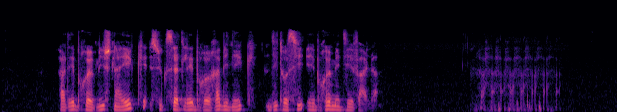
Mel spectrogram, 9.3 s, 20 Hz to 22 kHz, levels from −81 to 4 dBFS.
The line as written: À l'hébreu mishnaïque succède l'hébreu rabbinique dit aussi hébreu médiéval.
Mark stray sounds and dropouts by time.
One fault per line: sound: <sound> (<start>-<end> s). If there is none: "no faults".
sound: laugh (6.9-8.5 s)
